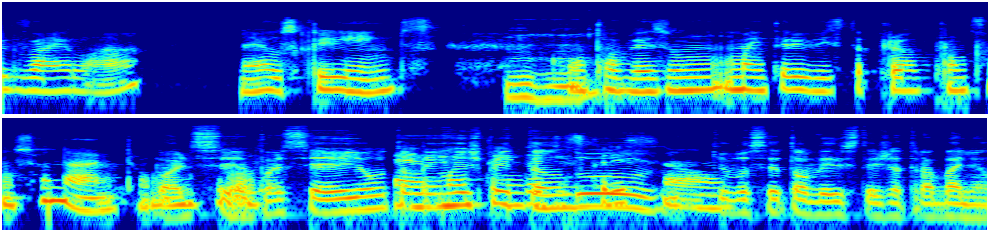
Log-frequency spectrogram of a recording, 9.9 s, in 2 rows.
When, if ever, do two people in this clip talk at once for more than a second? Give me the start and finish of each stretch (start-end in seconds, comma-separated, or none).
6.9-8.6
